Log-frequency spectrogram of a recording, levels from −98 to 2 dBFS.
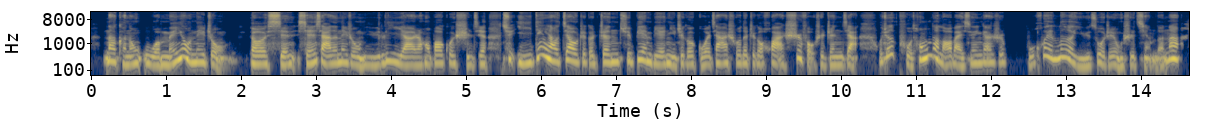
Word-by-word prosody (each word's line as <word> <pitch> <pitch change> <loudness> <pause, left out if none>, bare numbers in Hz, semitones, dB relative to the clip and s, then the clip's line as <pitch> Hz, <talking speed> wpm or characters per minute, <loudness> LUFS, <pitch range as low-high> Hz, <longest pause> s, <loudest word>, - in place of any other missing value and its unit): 那 225 -5 +3
可 175 - -3
能 165 +2 -2
我 160 -4 -1
没 165 +7 0
有 275 -4 +6
那 200 0 +1
种， 265 +7 -4 0.3
呃， 175 -1 +2
闲 165 0 +5
闲 185 +2 +1
暇 175 -6 +6
的 185 - -3
那 200 0 -1
种 165 -7 -2
余 155 +1 -7
力 210 +2 -2
呀， 160 -3 +2
然 155 0 -1
后 - - -3
包 185 +1 +2
括 185 0 -7
时 155 -3 -2
间 175 +2 -4 0.2
去 260 - +2
一 190 -1 -2
定 345 - 0
要 240 -7 +7
较 230 0 +4
这 205 - -7
个 175 - -5
真， 205 +3 -1
去 215 0 -3
辨 225 -1 0
别 170 -2 -4
你 170 -3 -2
这 180 - -5
个 170 0 -5
国 165 +1 -5
家 190 -1 0
说 185 - -5
的 185 - -4
这 180 - -10
个 165 -2 -3
话 - - +2
是 285 -3 +2
否 - - -3
是 165 - -7
真 160 +1 -5
假， - - +2 0.3
我 - - -5
觉 335 - 0
得 390 - -2
普 - - -6
通 255 +2 +5
的 260 - +4
老 215 - +1
百 155 -4 -1
姓 185 +6 -4
应 185 - -4
该 200 +1 -3
是 200 -1 -8 0.3
不 160 - -8
会 325 - -1
乐 270 -2 +2
于 140 -5 -4
做 195 +8 -4
这 160 +1 -7
种 140 -3 -3
事 160 +3 -4
情 265 - -3
的， - - -5
那 265 +1 +7
185 Hz, 300 characters per minute, -23 LUFS, 165-225 Hz, 0.3 s, 要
